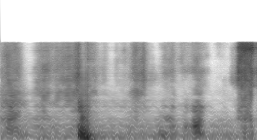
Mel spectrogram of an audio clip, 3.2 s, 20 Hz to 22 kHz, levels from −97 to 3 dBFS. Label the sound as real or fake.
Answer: fake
